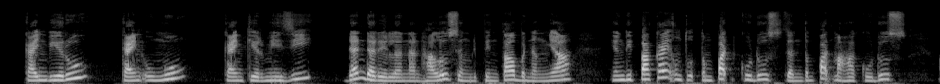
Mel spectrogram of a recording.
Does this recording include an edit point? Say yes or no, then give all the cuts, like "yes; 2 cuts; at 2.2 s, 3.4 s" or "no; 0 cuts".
no; 0 cuts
